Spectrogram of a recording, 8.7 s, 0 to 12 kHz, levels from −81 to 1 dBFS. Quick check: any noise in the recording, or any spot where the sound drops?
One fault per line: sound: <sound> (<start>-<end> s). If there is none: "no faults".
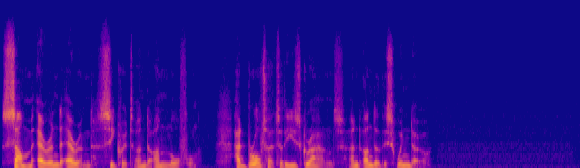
no faults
